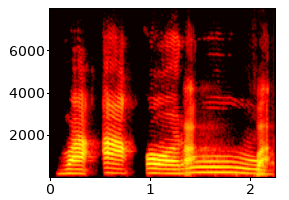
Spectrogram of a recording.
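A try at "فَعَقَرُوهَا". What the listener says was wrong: Bukan wa, fanta F. Fa'aqaruha.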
